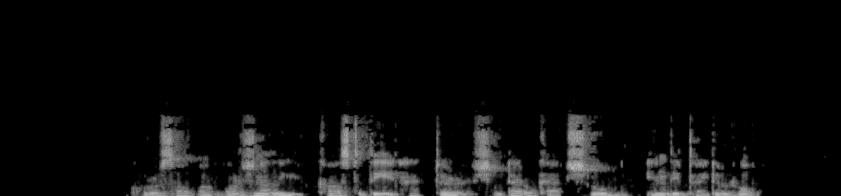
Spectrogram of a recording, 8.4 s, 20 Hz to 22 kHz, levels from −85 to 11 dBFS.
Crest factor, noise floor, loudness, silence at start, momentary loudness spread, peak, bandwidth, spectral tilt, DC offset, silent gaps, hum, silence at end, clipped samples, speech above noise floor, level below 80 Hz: 22 dB; under -90 dBFS; -23 LUFS; 1.3 s; 11 LU; -4 dBFS; 9.6 kHz; -4 dB/octave; under 0.1%; none; none; 0.8 s; under 0.1%; over 67 dB; -56 dBFS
